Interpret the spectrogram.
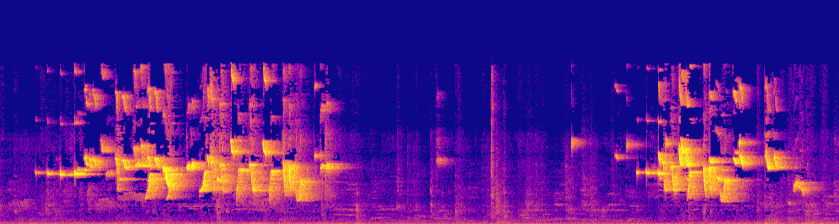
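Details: A captive-bred juvenile Saffron Finch sings two fibra bouts: a four-second jumble of fast, high chirps and trills, a long quiet gap, then a second shorter burst of similar notes.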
